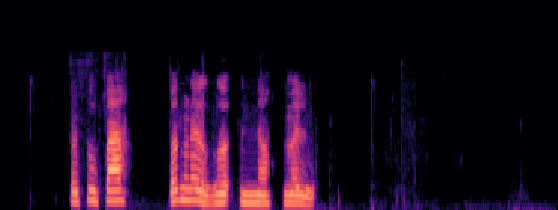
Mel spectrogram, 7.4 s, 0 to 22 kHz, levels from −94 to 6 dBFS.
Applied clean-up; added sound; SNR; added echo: neural mask model DeepFilterNet 3.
